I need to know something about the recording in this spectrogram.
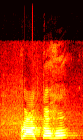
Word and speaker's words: प्रातः: वर्ण के सामने पर इसका उच्चारण किस रूप में होता है हाथ ध्वनि के रूप में होता है जैसे नमक हम प्रातः अतः यौन आदि देखिए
